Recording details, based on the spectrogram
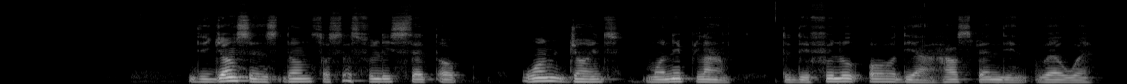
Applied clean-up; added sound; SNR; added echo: neural mask model Resemble Enhance denoiser.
